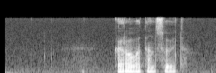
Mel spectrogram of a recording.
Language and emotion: Russian, neutral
